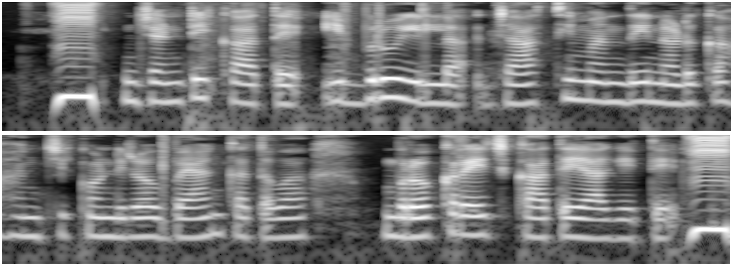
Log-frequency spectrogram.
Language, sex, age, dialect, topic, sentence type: Kannada, female, 31-35, Central, banking, statement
